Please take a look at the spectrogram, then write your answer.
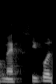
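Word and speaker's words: Mexico: इसको मैक्सिको लिखा जाता है बट इसका करेक्ट प्रोनाउंसिएशन जो होता है वो मेक्सिको होता है।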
